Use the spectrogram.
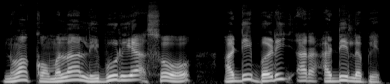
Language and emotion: Santali, disgusted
